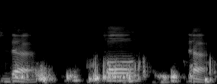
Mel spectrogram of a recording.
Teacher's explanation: cuba sebut qaf kat belakang, dah kat depan.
